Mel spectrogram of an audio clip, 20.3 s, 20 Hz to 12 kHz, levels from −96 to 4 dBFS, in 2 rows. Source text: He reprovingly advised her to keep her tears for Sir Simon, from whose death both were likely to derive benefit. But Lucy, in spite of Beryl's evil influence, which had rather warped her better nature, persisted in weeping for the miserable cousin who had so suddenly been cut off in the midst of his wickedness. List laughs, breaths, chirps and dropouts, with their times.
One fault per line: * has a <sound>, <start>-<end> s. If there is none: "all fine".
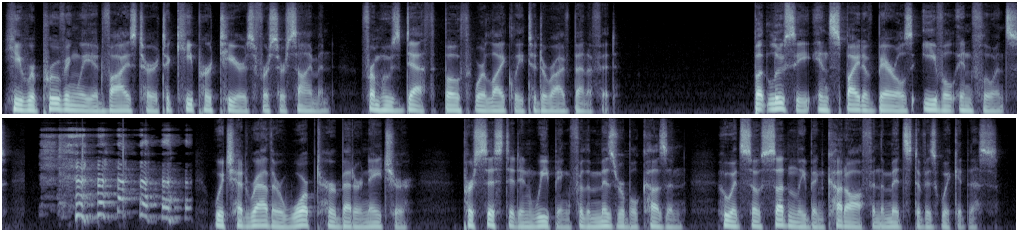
* has a laugh, 10.5-12.1 s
